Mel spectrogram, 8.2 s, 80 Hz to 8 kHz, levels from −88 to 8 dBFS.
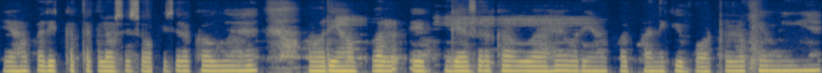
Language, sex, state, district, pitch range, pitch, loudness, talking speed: Hindi, female, Uttar Pradesh, Budaun, 185-195 Hz, 185 Hz, -17 LUFS, 195 wpm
